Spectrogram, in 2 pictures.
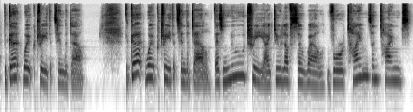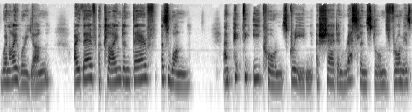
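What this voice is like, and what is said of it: Poem read in Dorset dialect. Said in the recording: “read us a little bit of Dorset dialect ... he writes it phonetically, so that's the way I'm going to pronounce it”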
